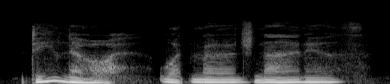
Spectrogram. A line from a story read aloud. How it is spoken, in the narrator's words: She asked, a little unsteadily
